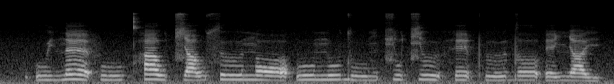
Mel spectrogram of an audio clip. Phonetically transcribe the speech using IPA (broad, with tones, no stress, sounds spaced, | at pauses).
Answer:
ʔ u˩ j n ɛː˥˨ f uː˩˧ kʰ a˥˨ w t͡ɕ a˩˧ w s ɯː˧ n ɔː˧˩ ʔ uː˧ n u˧˥ d uː˩ ŋ t͡ɕ u˥˨ t͡ɕ ɯː˥˨ h e˥˨ pʰ ɯː˩˧ d ɤː˧ ʔ e˩˧ ɲ a˧˩ j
